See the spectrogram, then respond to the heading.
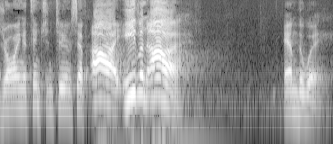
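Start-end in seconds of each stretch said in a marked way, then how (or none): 1.4-4.8 put-on swooping, raised, very slow declaiming voice. Quoting one of the statements being discussed, acting it out with a raised voice. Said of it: "I suspect with a raised voice".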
